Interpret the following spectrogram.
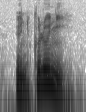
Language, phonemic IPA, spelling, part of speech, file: French, /kɔ.lɔ.ni/, colonie, noun, Fr-colonie.ogg
- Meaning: colony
